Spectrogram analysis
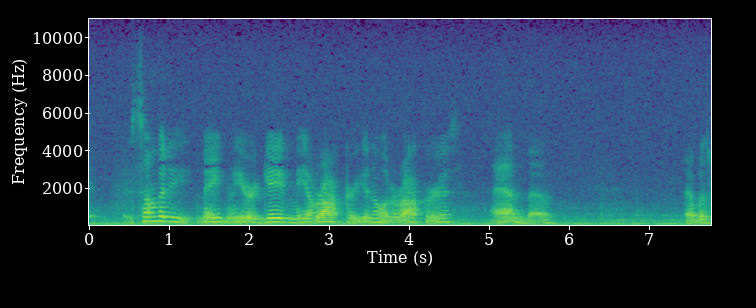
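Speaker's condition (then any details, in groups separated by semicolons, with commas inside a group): Parkinson's disease; Parkinson's for 5 years, not very able to do much; 5 years since onset, cannot live alone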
